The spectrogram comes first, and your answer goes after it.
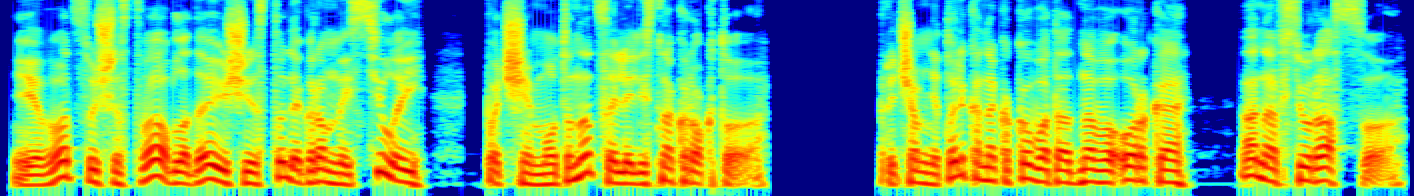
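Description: List: male narrator, audiobook fantasy reading, medium pitch, steady, dry close recording. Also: no echo.

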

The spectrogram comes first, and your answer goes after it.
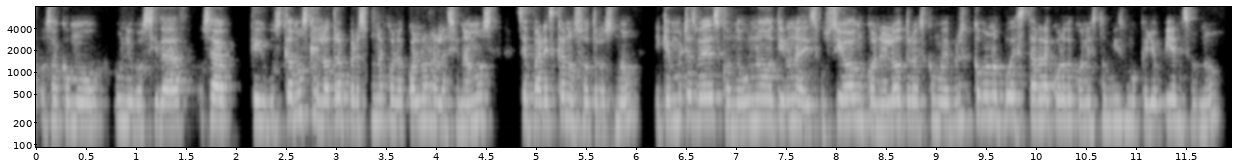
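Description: A woman's voice: medium pitch, warm tone. A woman poet answering interview questions in a thoughtful, explanatory way. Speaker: poet and guest.

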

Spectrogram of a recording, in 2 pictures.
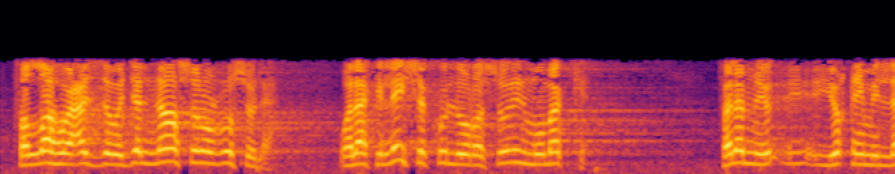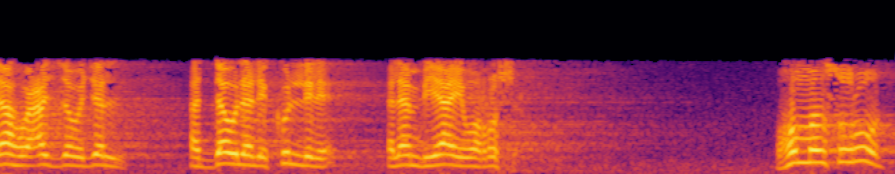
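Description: High-voiced sheikh in a tinny hall. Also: male voice. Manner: emphatic, rises sharply on key points. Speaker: Islamic scholar answering questions. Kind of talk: religious lesson with questions and answers. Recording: tinny phone-like sound with long reverb.

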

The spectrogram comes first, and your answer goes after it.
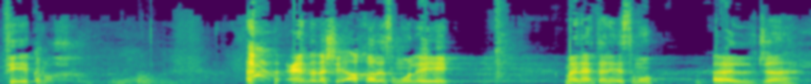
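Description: There's slight background noise as a high-pitched, expressive man with an Egyptian Arabic accent delivers a religious lesson. He questions his listeners and then responds himself, lingering slowly on key words.

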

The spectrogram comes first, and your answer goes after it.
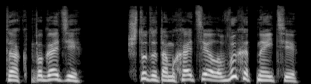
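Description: Voicing an ancient, easygoing male demon for a storybook reading, a woman uses a mid-range, near-everyday voice at a moderate pace. She keeps him breezy, jokey, and scatterbrained, captured in studio quality without echo.

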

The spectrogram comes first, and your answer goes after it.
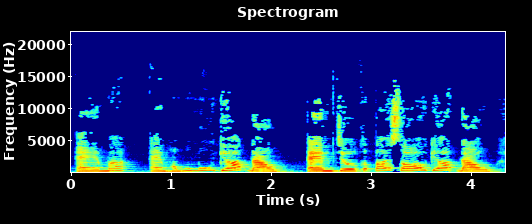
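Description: A man's voice: extremely high pitch, normal speed, fairly bright tone. A woman voicing the tearful ghost of a young man who begs that he did not want to die, with a Southern Vietnamese accent. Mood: tearful pleading. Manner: sobbing, begging, urgent.

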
